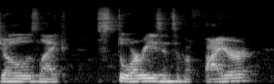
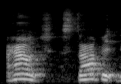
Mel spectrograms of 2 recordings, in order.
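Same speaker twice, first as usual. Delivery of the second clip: higher-pitched ouch and scolding; acted pained protest; 7 semitones higher, slower than usual. Character telling Daisy the goat to stop, high pained protest. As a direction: yelp it lightly, pitched up.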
